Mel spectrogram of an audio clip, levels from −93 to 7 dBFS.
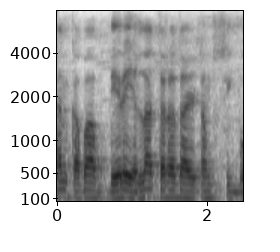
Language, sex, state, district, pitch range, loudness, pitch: Kannada, male, Karnataka, Shimoga, 110-120 Hz, -13 LUFS, 115 Hz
